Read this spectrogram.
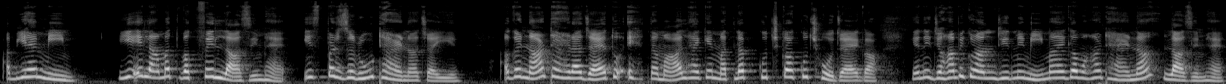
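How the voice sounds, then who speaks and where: High pitched woman, pakistani urdu accent, patient quran teacher going over each point twice. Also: sing-song, dark tone. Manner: patient, repeats each point in simpler words. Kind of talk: explanatory religious lesson.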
